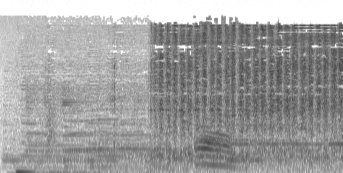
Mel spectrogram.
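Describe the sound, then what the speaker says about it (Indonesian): An electric saw cutting through wood, starting with softer tonal scraping and then breaking into a loud, rapid, continuous rasping buzz close up, with a short spoken exclamation near the start. "Gergaji listrik, cuy"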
